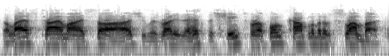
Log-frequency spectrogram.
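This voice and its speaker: An actor playing a wisecracking, gruff but decent private detective in a 1940s radio drama, talking in sardonic slang. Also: male voice, mid-range voice, fast talker, no room sound, lightly acted. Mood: sardonic, annoyed. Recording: muffled old radio drama recording.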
